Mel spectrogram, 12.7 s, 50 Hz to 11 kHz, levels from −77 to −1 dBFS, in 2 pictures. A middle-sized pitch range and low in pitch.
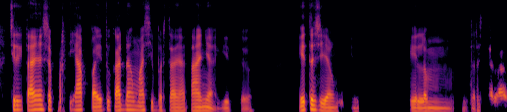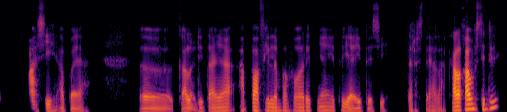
Yes: average, 4.3 semitones; low, 100 Hz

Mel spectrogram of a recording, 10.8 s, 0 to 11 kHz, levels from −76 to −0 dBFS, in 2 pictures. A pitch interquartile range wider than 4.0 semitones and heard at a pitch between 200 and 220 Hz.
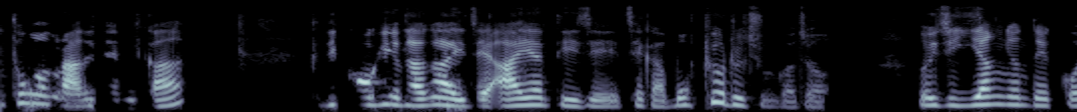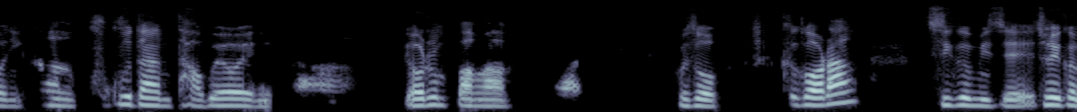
No: narrow, 2.4 semitones; high, 210 Hz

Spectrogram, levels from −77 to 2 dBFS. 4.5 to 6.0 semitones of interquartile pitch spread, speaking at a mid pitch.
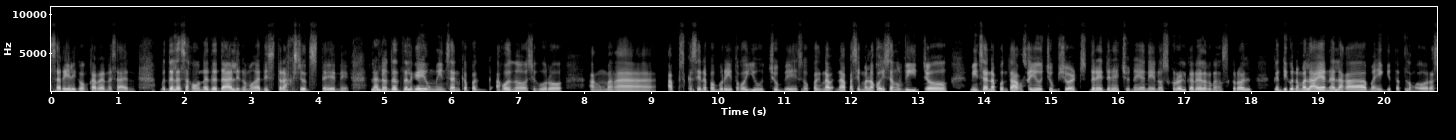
No: average, 3.5 semitones; medium, 145 Hz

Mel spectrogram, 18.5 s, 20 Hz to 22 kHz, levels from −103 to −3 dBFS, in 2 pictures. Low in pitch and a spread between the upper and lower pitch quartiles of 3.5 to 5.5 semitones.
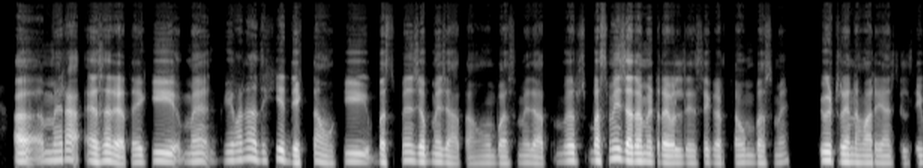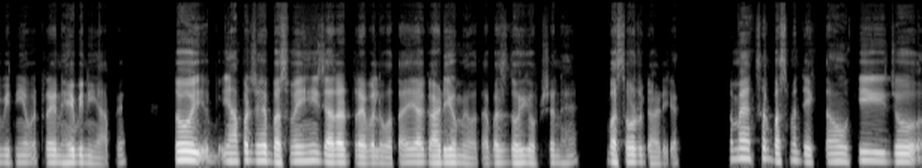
Yes: low, 130 Hz; average, 3.8 semitones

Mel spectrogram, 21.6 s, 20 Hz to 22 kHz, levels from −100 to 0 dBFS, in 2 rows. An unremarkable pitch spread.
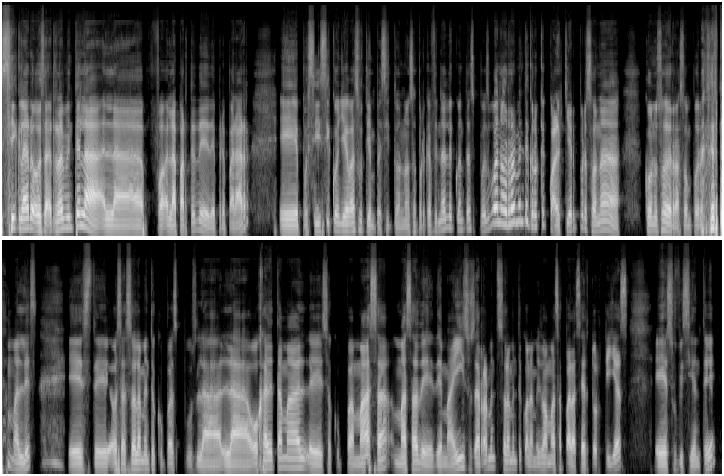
No: wide, 6.1 semitones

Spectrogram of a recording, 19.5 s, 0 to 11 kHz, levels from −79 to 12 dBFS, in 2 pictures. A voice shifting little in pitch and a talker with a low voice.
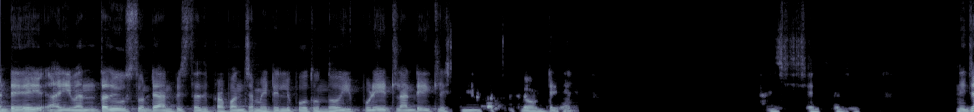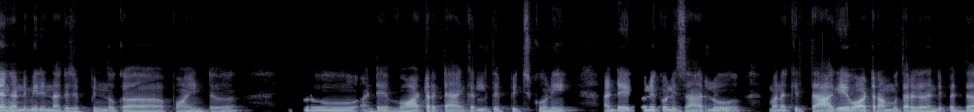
Yes: narrow, 2.1 semitones; low, 115 Hz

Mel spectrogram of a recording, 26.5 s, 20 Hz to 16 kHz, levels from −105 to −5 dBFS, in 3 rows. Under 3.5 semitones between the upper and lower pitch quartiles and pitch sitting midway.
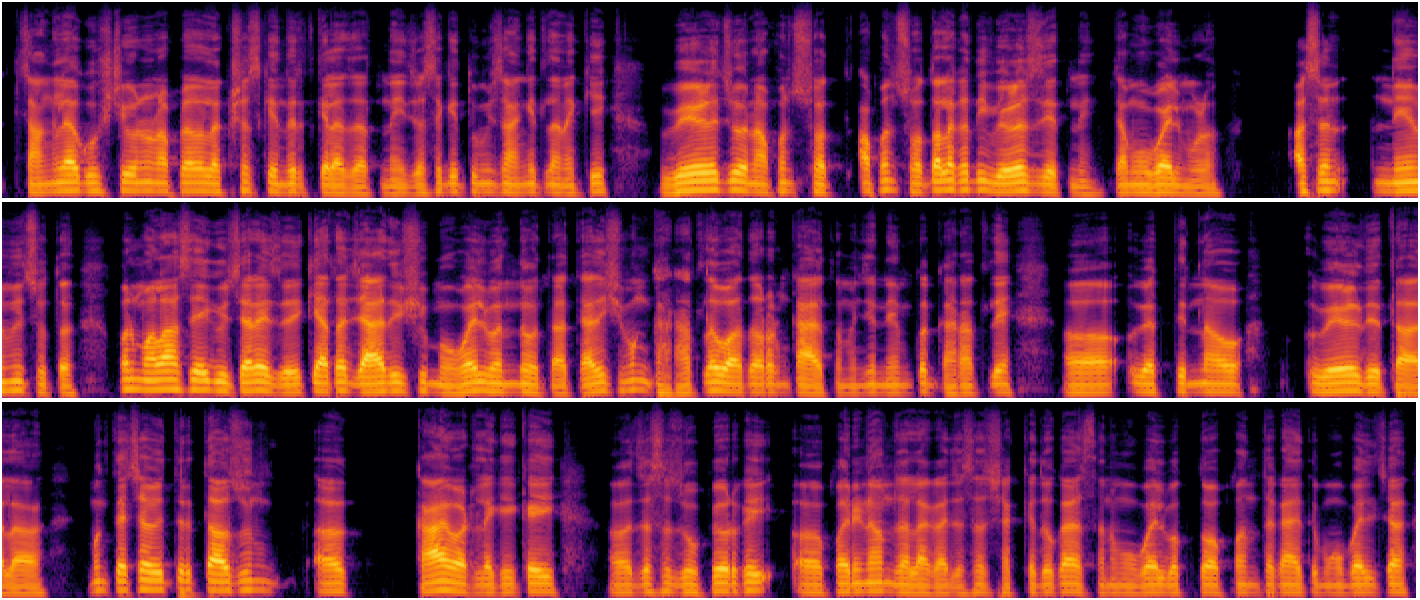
No: average, 3.0 semitones; low, 105 Hz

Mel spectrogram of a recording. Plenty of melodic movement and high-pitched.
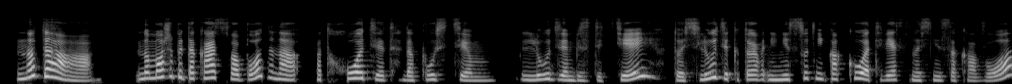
Yes: wide, 5.8 semitones; high, 225 Hz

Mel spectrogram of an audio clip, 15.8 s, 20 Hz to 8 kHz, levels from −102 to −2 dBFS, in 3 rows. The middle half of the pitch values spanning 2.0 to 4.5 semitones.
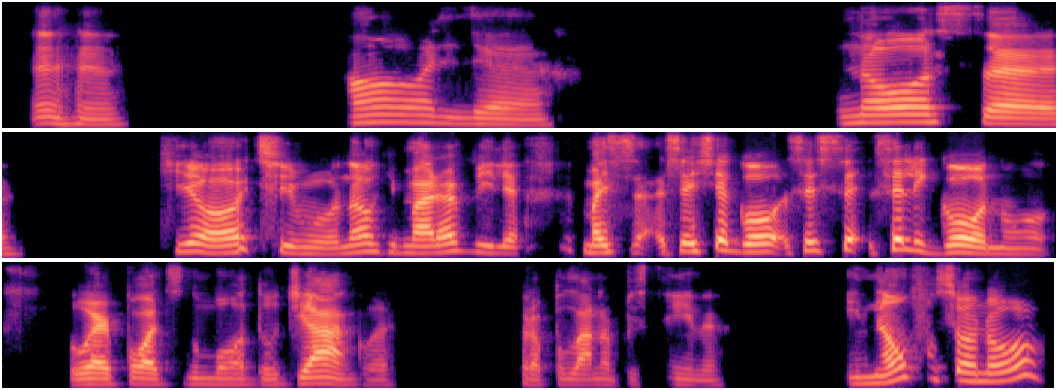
No: wide, 5.5 semitones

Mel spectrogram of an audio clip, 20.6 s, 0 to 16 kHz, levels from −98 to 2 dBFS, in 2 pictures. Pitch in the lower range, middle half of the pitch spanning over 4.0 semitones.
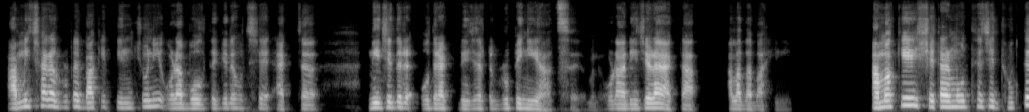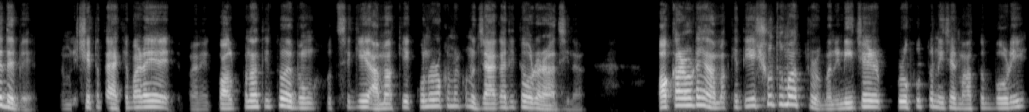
No: medium, 165 Hz; average, 4.9 semitones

